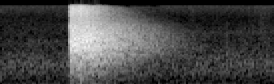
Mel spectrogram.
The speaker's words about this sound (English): That, my friends, is the sound of a kendo stick. I'm gonna try not to slap it around too much because it is horribly out of shape and has not been maintained.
